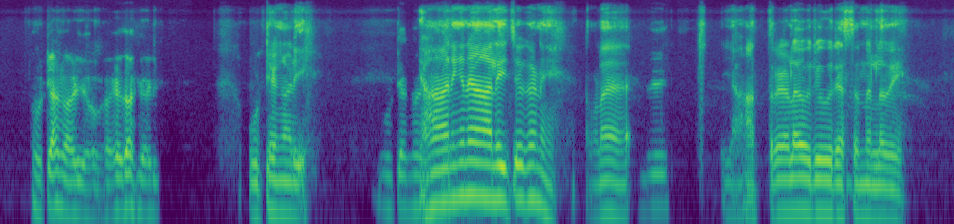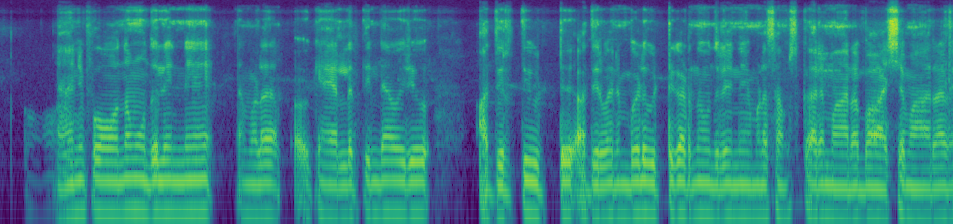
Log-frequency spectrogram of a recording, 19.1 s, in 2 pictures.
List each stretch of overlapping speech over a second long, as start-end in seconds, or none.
none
